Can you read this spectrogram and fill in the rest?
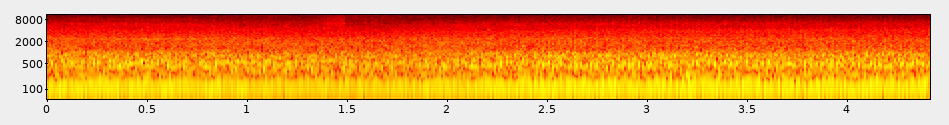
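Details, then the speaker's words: Air conditioner no-cooling call: the condenser fan runs with a steady whoosh and a low electrical hum while the compressor tries but fails to start, pointing to a failed capacitor. "Oh. I think I just heard the compressor try to come on. That's good. This might be a simple capacitor today. Usually when you hear the humming like that, and the fan running, it just sounds like compressor's trying to run,"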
